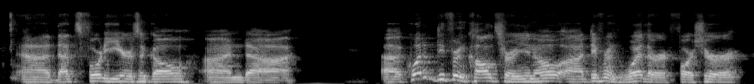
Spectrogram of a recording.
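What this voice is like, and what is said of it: Finnish accent. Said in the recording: “my accent is from Finland too”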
